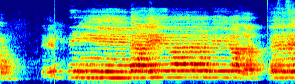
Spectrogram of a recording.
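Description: A person's voice holding one long, steady chanted note for about four seconds after a brief silence, then breaking off near the end.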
